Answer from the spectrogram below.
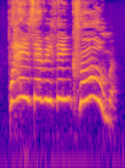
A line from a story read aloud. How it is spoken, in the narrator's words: yell at her down the street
